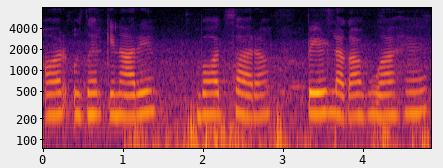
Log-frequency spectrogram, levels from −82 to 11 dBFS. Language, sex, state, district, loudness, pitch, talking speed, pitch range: Hindi, female, Uttar Pradesh, Muzaffarnagar, -17 LUFS, 230 Hz, 110 wpm, 225-235 Hz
